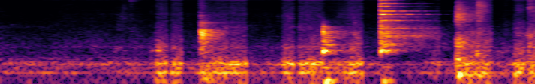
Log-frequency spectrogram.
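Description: Stainless steel ladle and spoon clinking and knocking against stainless steel pots as the chowder is stirred and ladled, with one ringing metal clang about four seconds in. A low steady hum runs underneath.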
